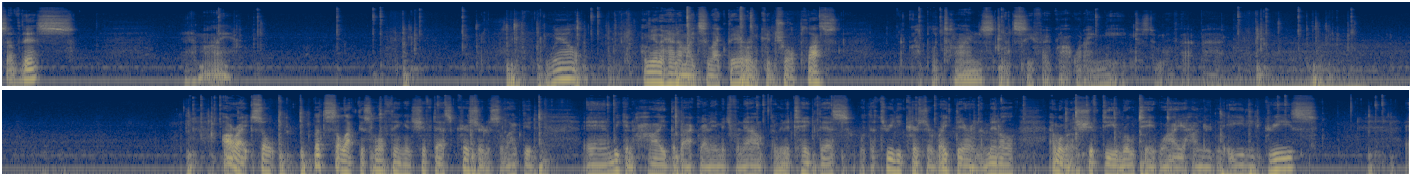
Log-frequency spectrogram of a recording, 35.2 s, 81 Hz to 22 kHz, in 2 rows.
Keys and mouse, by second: 3.2-4.2 middle drag, 4.6 click, 5.0 Tab, 5.2-5.8 middle drag, 6.4 alt+a, 6.7 3, 7.4 alt+shift+drag, 8.6 ctrl+KP_Add, 9.2 ctrl+KP_Add, 10.3-11.5 middle drag, 11.7-12.3 middle drag, 12.5 shift+middle drag, 13.7-15.4 drag, 15.7 Tab, 15.8-16.2 middle drag, 16.5 alt+a, 16.9-19.7 middle drag, 19.7 ctrl+s, 20.0 shift+middle click, 20.2 middle click, 20.7 click, 21.1 Tab, 21.3 a, 22.3 shift+s, 23.5 Tab, 24.3 KP_1, 25.2 click, 26.0 h, 27.8 shift+middle drag, 29.0 shift+middle drag, 29.8-30.4 shift+middle drag, 31.0-33.2 typing, 31.1 click, 33.5 click.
